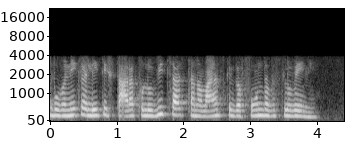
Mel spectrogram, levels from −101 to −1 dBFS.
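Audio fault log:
4.30–4.42 s, AMR comfort noise: for the last 0.12 s the phone judged the line silent and stopped sending speech frames, so the receiver filled the gap with synthetic noise built from a rough estimate of the background's level and spectral shape. The real ambience gives way to a steady, smooth hiss. On a spectrogram the final slice becomes a flat, uniform wash capped at 4 kHz, like the narrowband speech before it. On the waveform it shows as an even, low-level band with no structure.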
